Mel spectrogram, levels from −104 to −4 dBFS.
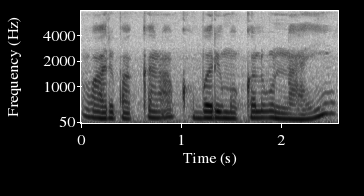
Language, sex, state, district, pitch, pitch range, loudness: Telugu, male, Telangana, Mahabubabad, 165 Hz, 155-170 Hz, -15 LUFS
